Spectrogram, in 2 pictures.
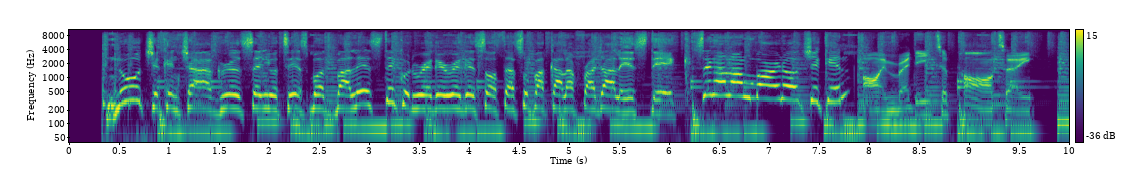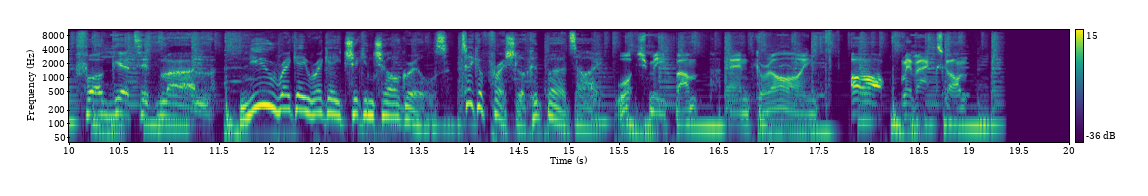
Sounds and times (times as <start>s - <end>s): Music: 0.3s - 19.4s
Speech: 0.4s - 19.0s.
